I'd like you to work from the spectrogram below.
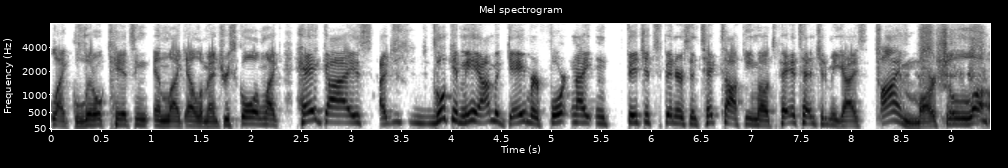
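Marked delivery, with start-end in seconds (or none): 2.4-9.4 put-on high-pitched middle-aged voice, clueless, trying to sound cool. Mocking a middle-aged boomer talking to elementary school kids: imitating a middle-aged boomer. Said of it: "middle-aged boomer walks up to".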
